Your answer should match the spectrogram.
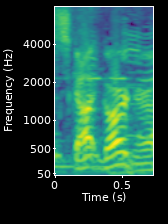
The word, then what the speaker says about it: Scott Gardner: And hey, you can friend me, Scott Gardner, on Facebook too. My name is spelled S-C-O-T-T-G-A-R-D-N-E-R.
